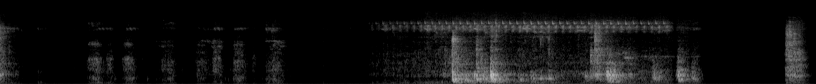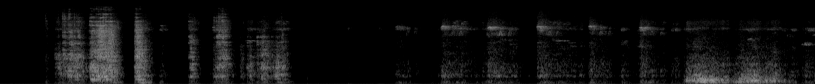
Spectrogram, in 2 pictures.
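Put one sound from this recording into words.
Wooden hive frames knock and scrape against a box.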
